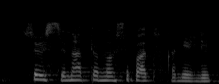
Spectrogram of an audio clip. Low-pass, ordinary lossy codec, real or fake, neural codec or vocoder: 7.2 kHz; none; fake; codec, 16 kHz, 1.1 kbps, Voila-Tokenizer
